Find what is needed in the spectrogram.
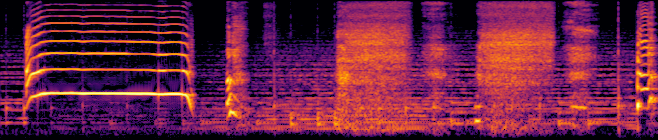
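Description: A woman screams in pain in one long, held cry. It is followed by a short cry and two heavy, rasping breaths, the sounds of a woman in labour pains.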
